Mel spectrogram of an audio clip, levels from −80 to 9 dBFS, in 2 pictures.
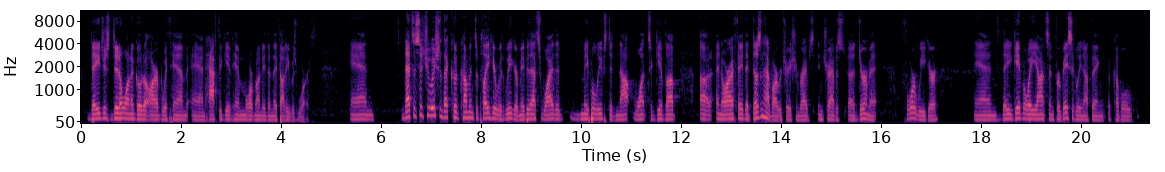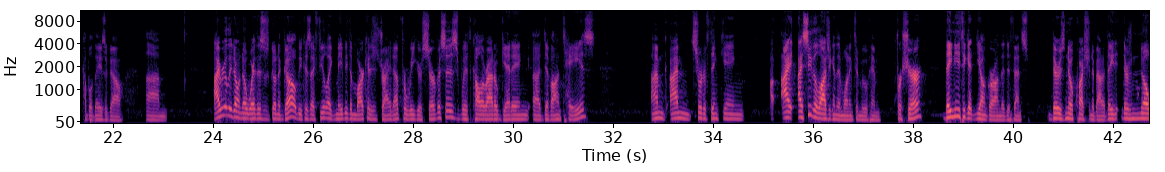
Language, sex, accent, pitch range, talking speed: English, male, American, 120-145 Hz, 195 wpm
